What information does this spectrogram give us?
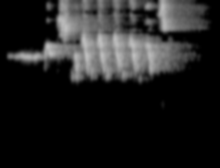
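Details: Common nightingale singing in Greek nature: a thin, steady whistle, then a rapid run of about six buzzy, repeated notes, ending in a short, very high note.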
